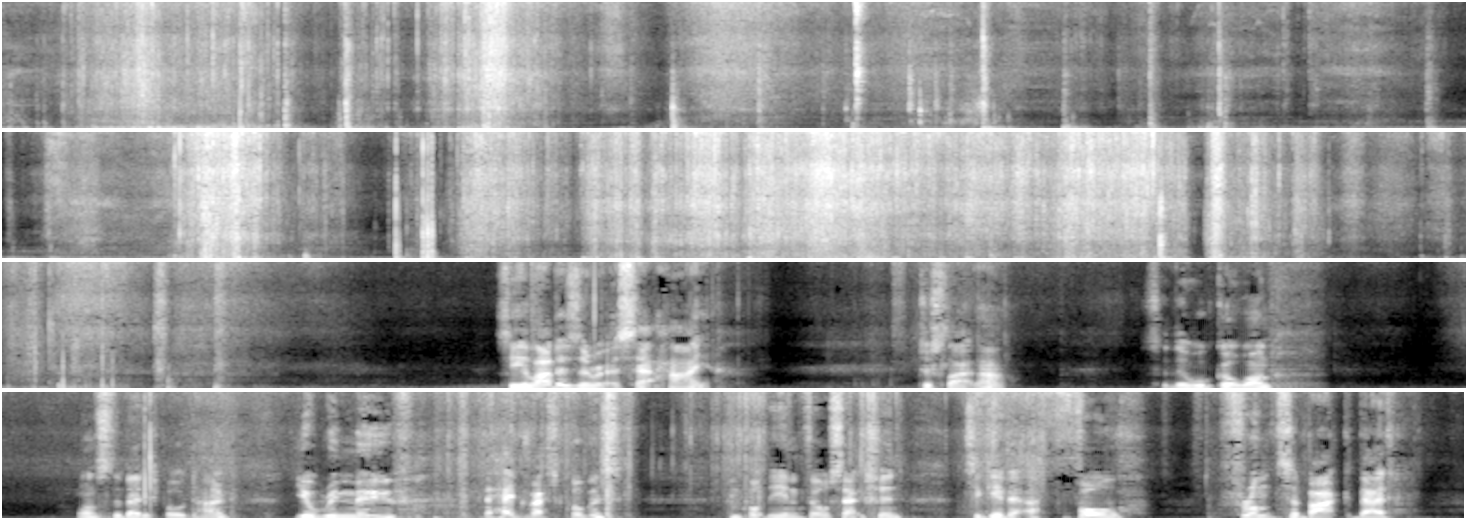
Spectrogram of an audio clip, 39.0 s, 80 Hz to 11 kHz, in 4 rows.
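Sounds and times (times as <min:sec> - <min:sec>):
handling noise rustling: 0:00.0 - 0:21.2.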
